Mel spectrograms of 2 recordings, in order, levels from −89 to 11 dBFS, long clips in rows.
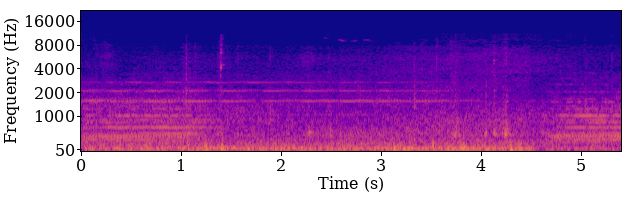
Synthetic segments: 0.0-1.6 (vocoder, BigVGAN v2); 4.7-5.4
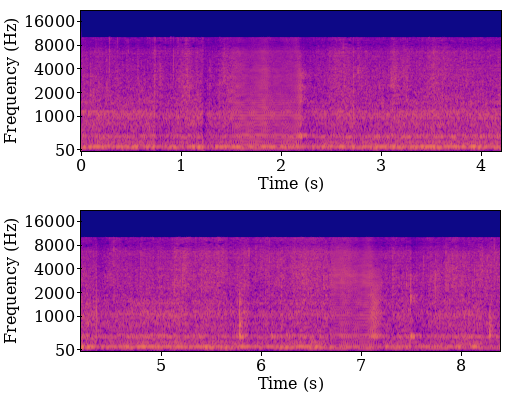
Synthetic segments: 1.5-2.2 (vocoder, Vocos); 6.7-7.2

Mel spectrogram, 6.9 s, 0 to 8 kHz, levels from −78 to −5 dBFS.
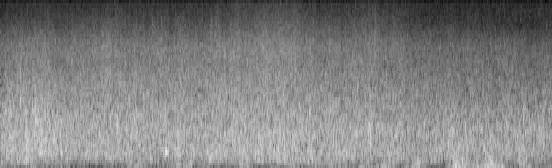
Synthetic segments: none

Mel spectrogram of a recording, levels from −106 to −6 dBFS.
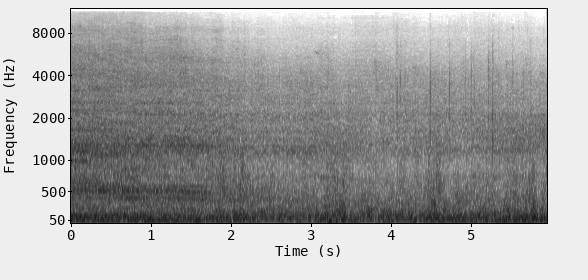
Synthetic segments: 3.1-4.0 (codec, SNAC)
